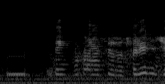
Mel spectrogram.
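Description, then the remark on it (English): A voice imitates telephone keypad dialing, giving a quick run of about seven short beep-like syllables that step between higher and lower pitches at a moderate, fairly loud level. “Beep, boop, boop, beep, beep, boop, boop.”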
